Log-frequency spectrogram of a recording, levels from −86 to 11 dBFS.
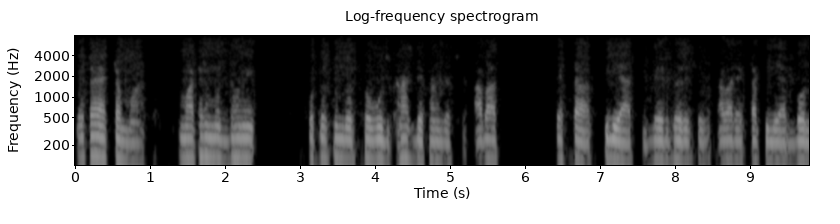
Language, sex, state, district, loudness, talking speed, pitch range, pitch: Bengali, male, West Bengal, Purulia, -38 LUFS, 135 wpm, 110-125 Hz, 115 Hz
